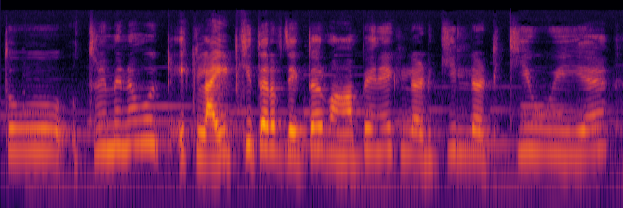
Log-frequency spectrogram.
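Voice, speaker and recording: A young woman casually reading out a creepy text story and reacting to it, animated and mixing English phrases into her talk. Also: fairly high pitch, moderate pace, soft background music. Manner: animated, mixes English into chat, reacts with gasps and laughs. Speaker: YouTuber reading creepy texts. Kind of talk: casual storytelling read-aloud.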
